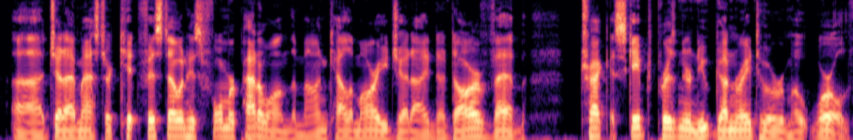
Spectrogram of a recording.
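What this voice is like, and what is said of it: Announcer voice. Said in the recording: “do the announcer voice”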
